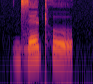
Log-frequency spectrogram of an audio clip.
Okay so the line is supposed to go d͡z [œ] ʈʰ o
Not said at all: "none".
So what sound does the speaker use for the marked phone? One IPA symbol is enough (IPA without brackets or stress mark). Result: ɛ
